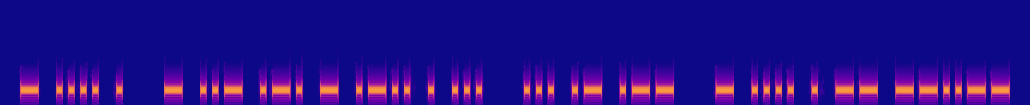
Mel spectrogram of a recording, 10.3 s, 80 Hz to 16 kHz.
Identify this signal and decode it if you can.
Morse code, heard as a keyed tone, about 20 wpm, 600 Hz. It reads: THE TURTLES SAW THEM,
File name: the old man and the sea / the old man and the sea part 1 20wpm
